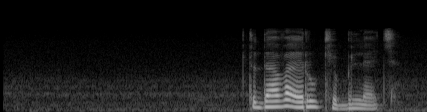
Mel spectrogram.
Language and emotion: Russian, angry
